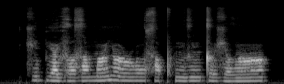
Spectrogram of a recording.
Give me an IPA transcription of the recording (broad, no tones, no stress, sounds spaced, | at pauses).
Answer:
t͡ʃ i pʲ a vʲ e zˤ i m ɐ̃ j ɐ̃ ɹ u sˤ ɐ pʰ ĩ z ĩ t ɘ ʒ ɐ ð ɐ̃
